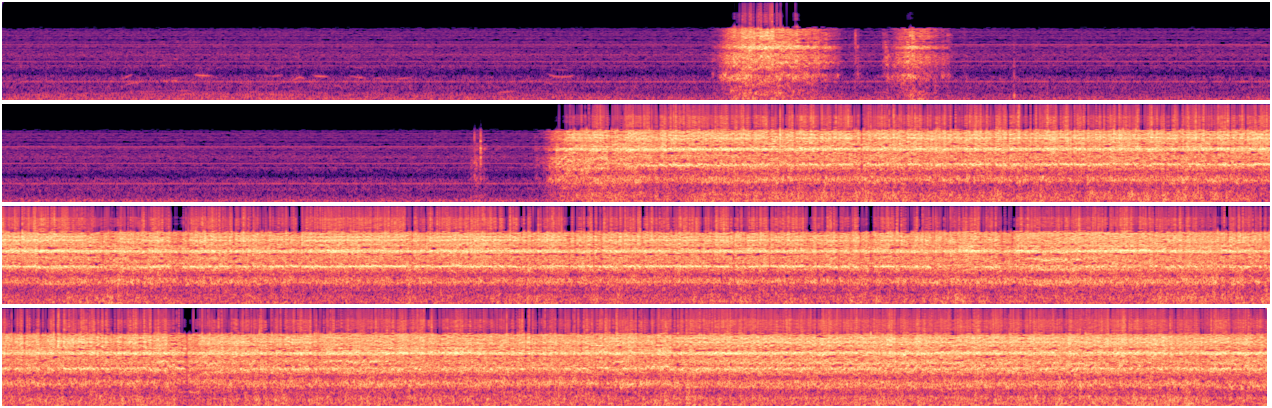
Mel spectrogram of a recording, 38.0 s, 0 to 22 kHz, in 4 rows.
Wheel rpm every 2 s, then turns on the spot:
0, 0, 10, 20, 0, 0, 20, 220, 230, 230, 230, 230, 230, 230, 230, 210, 230, 210, 210.
none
